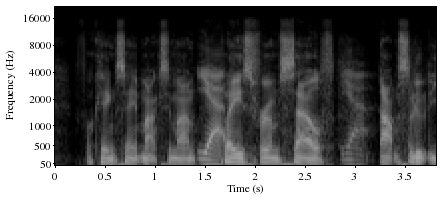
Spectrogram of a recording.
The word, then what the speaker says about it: Saint-Maximin: Alan Saint-Maximin. We were at the game. Is that how you say it? That's how he says it.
